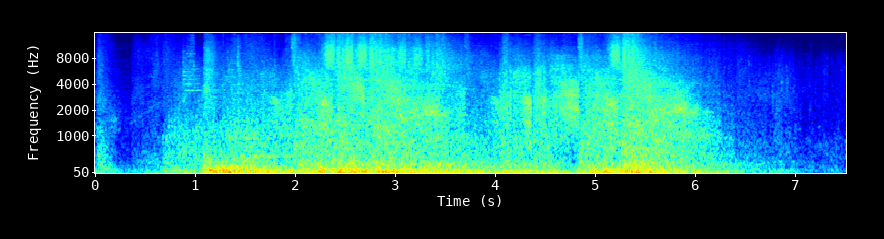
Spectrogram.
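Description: Magic spells burst and crackle in a fight between game characters.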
